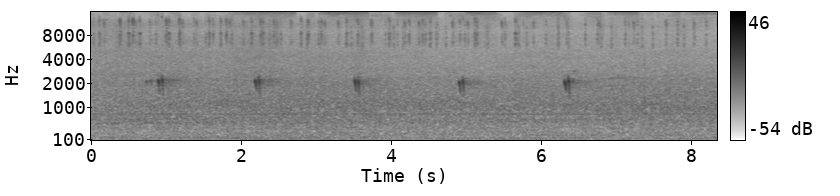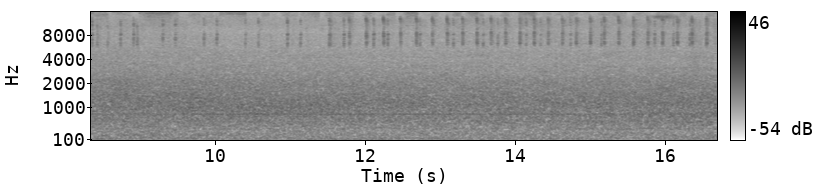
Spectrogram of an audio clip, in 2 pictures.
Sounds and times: Cicadas 0:00.0 - 0:16.6
traffic 0:00.0 - 0:16.6
Birds 0:00.6 - 0:01.3
Birds 0:02.0 - 0:02.6
Birds 0:03.2 - 0:03.8
Birds 0:04.8 - 0:05.4
Birds 0:06.2 - 0:07.3

